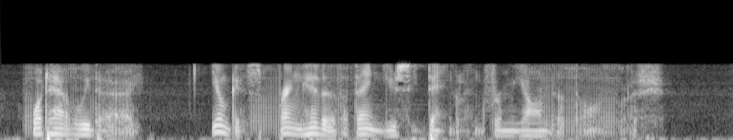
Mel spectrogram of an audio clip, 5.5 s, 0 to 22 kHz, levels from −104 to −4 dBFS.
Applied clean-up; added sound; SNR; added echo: neural separator model SepFormer WHAM!.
